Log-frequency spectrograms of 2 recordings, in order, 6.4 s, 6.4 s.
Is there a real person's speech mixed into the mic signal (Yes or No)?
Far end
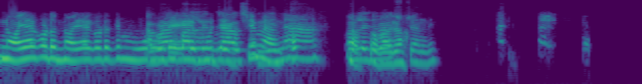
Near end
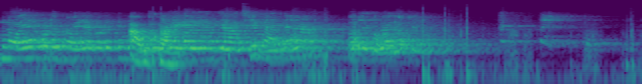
Yes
